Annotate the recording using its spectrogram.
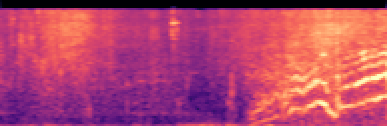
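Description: Nylon tent fly rustling as the vestibule door is handled, with a zipper being worked, over a low rumble of wind on the microphone. A short rising, wavering whine comes in near the end.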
